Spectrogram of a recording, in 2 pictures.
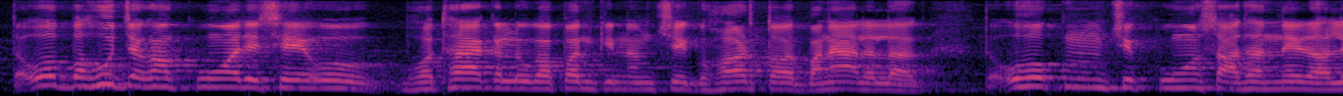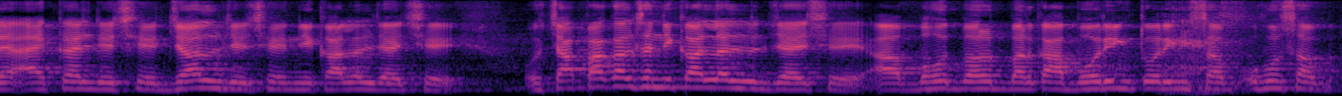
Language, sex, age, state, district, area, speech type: Maithili, male, 18-30, Bihar, Saharsa, urban, spontaneous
